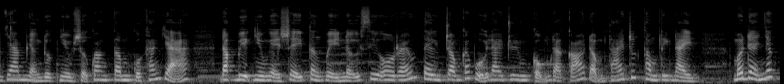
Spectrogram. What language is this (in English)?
Vietnamese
